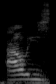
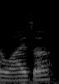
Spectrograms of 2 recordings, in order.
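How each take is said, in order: First: The name is pronounced like Alize. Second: The name is pronounced like Eliza. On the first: This is the intended pronunciation. "I think is how you pronounce it" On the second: This is how the reader said it while reading. "but I was pronouncing it Eliza"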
